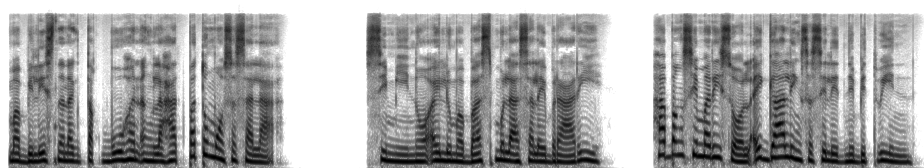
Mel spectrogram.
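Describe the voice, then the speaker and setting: A woman's voice: lowish voice, expressive, normal speed, a little mellow, dry recording, studio quality. A woman with a Filipino accent reading a scripted story as a dramatic audiobook narrator.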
